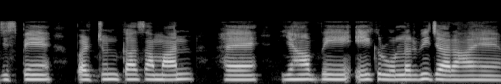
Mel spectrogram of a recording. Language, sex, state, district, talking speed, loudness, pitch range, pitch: Hindi, female, Bihar, Samastipur, 155 wpm, -15 LUFS, 220-230 Hz, 225 Hz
